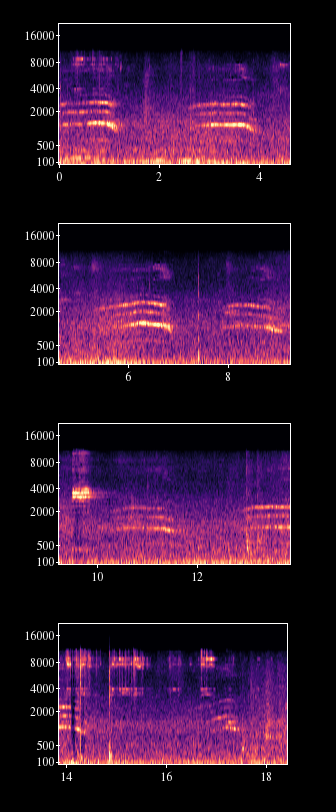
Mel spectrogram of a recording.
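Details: Cat playing with a toy, giving repeated drawn-out meows, rising then falling, about every two to three seconds over a steady low rumbling hum like a running vehicle or engine.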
